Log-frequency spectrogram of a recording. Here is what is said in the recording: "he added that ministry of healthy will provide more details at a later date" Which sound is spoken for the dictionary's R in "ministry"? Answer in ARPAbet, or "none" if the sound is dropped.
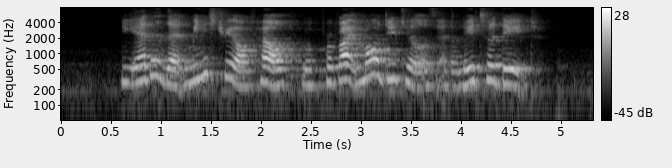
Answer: R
